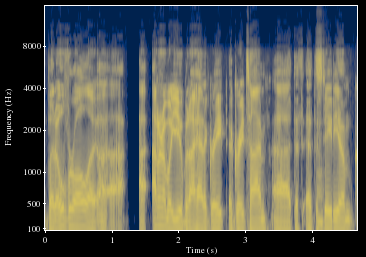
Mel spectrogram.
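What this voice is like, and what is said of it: Voice still recovering, worn out. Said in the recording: “as you can tell, my voice hasn't fully come back yet uh, from from being being real deep in the dub”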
